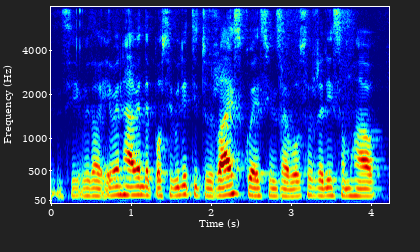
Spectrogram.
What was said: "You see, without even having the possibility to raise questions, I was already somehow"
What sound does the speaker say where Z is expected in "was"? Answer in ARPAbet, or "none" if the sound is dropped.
S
